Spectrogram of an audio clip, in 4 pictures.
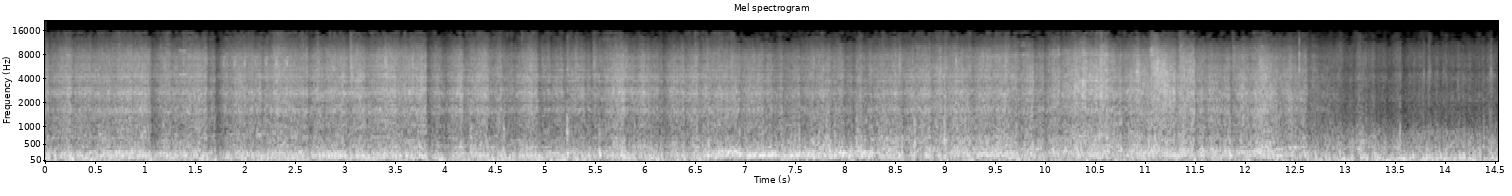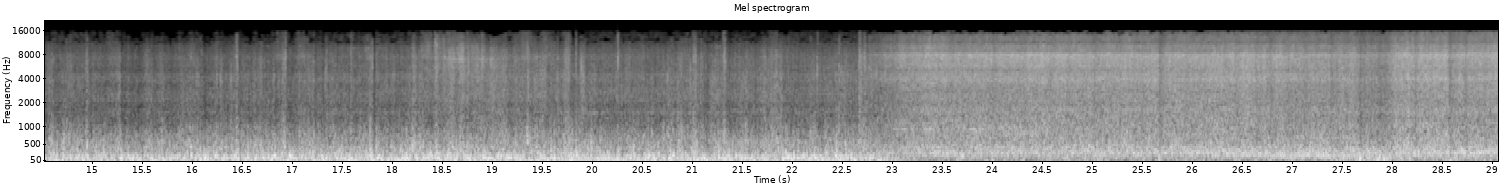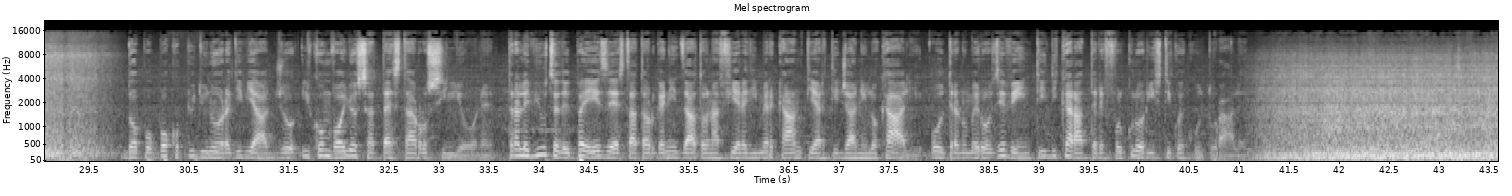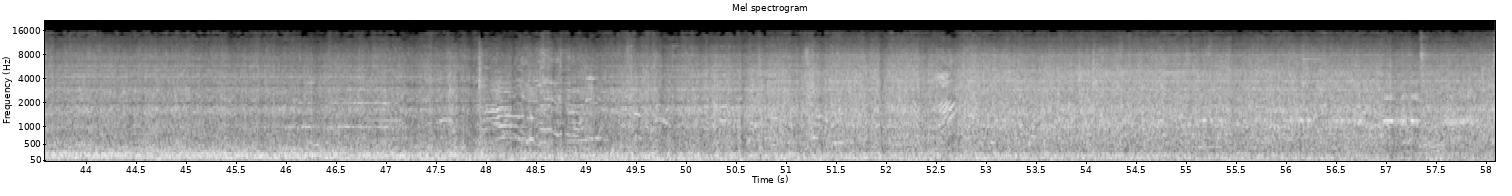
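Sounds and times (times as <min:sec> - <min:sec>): train rumble and rail noise: 0:00.0 - 0:58.0.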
